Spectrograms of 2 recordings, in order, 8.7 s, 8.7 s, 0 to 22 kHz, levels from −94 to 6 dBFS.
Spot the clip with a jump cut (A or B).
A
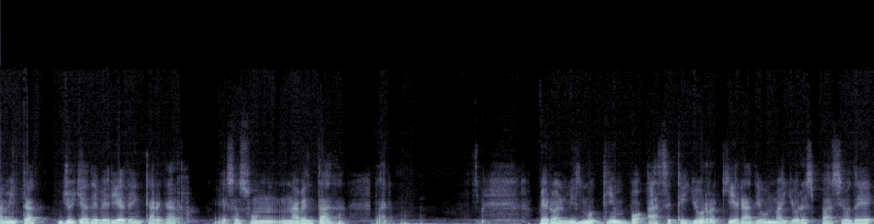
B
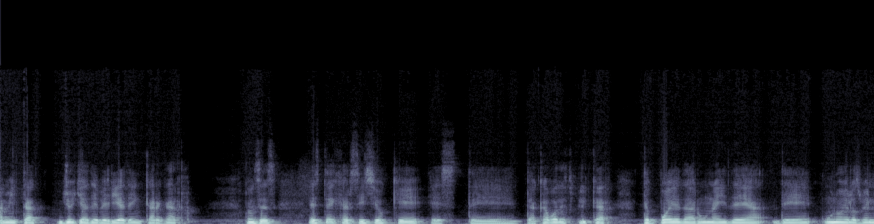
A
